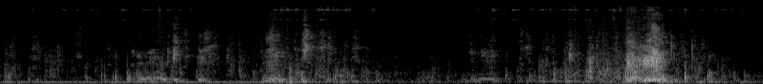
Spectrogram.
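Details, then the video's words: Walt and Milly, Yorkshire Terriers aged three and four, and two-year-old Maltese Harvey have their mad half hour of play together. Breathy panting and soft grumbling growls run throughout, rising to a loud harsh snarl burst late on. "Yorkies and Maltese Dog Playtime"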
